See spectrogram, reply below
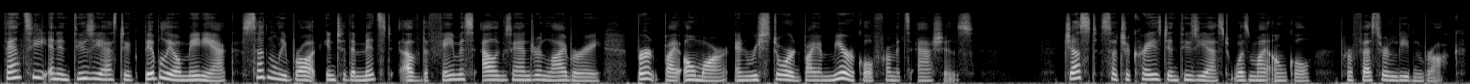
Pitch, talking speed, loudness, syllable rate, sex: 210 Hz, 145 wpm, -20 LUFS, 5.2 syllables/s, female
